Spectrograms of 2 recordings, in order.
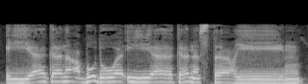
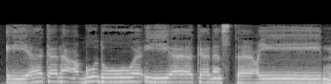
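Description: First: "نعبد" with a short u, moving straight on to "وإياك"; the correct "نعبد"; clean short damma. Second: "نعبد" with the dal's u drawn out into a waw; the wrong, long "نعبد"; stretched damma. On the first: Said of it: "والصواب أن يخلص القارئ ضم الدال". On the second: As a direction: overextend the u after the dal of "نعبد". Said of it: "إشباع حركة الضمة في حرف الدال". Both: Shown as a demonstration.

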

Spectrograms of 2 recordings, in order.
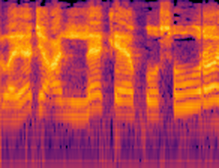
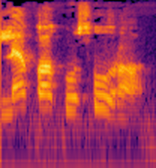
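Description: First: Said in the usual way. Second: لك said as laqa before قصورا; kaf turned qaf. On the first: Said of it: "بدلا من أن يقول". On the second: Shown as a demonstration. Teacher imitating a common recitation slip, kaf turned qaf. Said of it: "فيحول الكاف".

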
